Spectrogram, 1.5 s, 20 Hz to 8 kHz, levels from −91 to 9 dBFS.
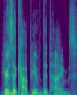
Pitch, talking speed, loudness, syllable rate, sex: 150 Hz, 270 wpm, -20 LUFS, 7.2 syllables/s, male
